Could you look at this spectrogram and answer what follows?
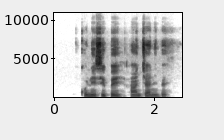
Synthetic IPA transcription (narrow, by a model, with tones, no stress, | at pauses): kʰo˨nĩ˨˦si˦k͡pe˦ã˦n˦t͡ʃa˦˨nĩ˨˦bɛ˦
